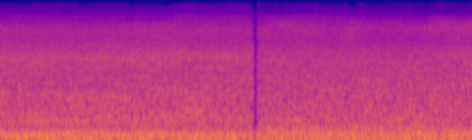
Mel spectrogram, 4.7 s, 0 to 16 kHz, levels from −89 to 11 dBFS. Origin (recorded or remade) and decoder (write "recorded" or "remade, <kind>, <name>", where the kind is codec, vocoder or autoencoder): remade, autoencoder, DAC-VAE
